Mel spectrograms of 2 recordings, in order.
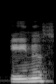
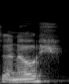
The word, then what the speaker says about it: Enos: Enos is Enosh.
